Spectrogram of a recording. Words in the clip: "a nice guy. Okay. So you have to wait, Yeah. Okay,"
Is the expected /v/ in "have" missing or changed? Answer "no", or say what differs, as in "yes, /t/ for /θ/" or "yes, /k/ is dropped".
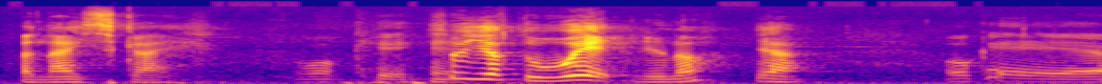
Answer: yes, /f/ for /v/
